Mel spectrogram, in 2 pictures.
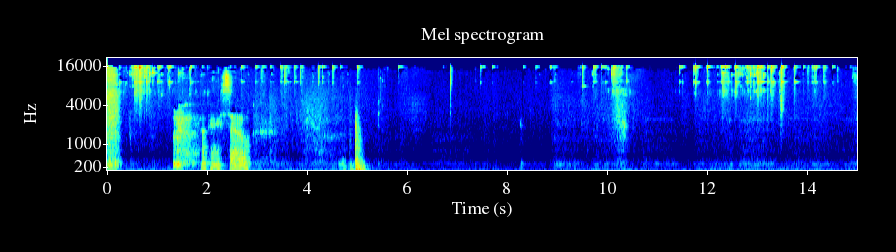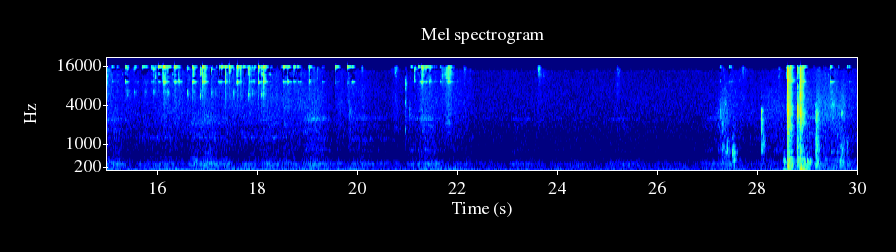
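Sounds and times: bracelet clicks and jingles: 0:00.3 - 0:01.4, 0:08.6 - 0:10.5, 0:11.4 - 0:14.6, 0:15.4 - 0:19.0.

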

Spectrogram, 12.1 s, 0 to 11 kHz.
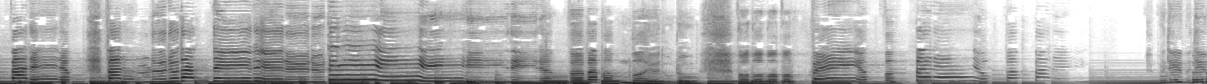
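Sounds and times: electric guitar bass notes and chords: 0:00.0 - 0:11.8
woman singing wordless jazz vocal: 0:00.0 - 0:12.0.

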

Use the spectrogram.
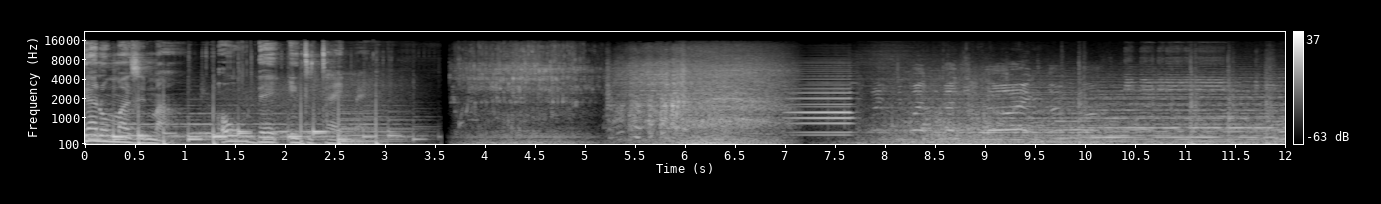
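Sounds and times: music with a voice: 0:00.0 - 0:03.4, 0:08.0 - 0:11.0
short horn blast: 0:07.0 - 0:07.8.

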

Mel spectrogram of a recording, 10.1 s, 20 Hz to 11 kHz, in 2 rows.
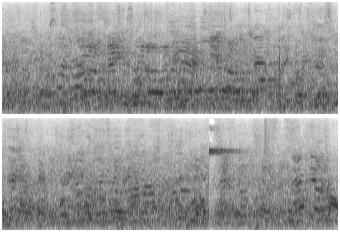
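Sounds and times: crowd babble: 0:00.0 - 0:10.0
short high whistle tone: 0:08.1 - 0:08.7.

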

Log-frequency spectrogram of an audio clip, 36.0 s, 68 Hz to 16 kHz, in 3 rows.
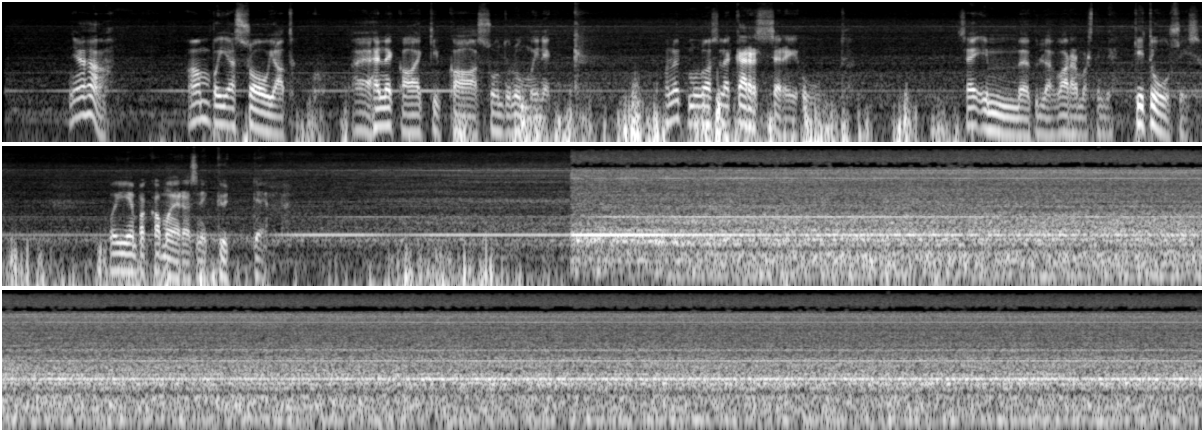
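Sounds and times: vacuum cleaner running: 0:00.1 - 0:36.0.

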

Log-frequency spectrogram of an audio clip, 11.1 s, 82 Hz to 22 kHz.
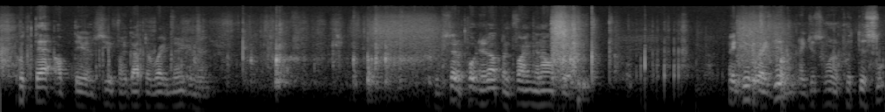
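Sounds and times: light rustling and handling: 0:00.1 - 0:06.0.

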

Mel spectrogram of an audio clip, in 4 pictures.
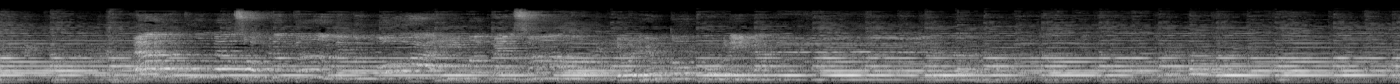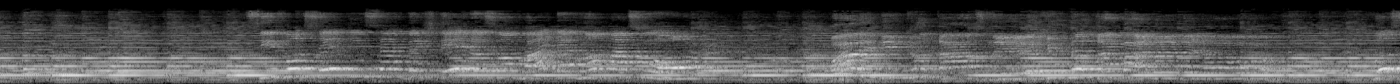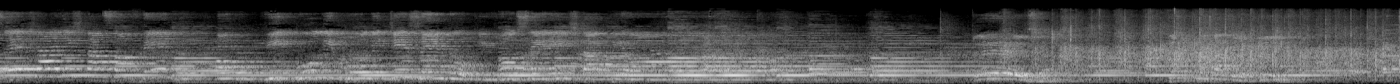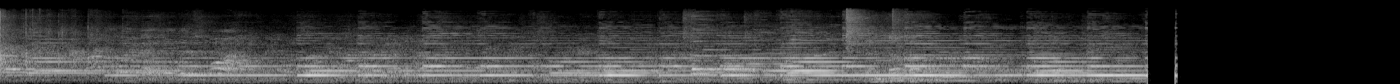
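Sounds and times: person singing: 0:01.3 - 0:09.4, 0:22.3 - 0:26.9, 0:50.7 - 0:51.8.

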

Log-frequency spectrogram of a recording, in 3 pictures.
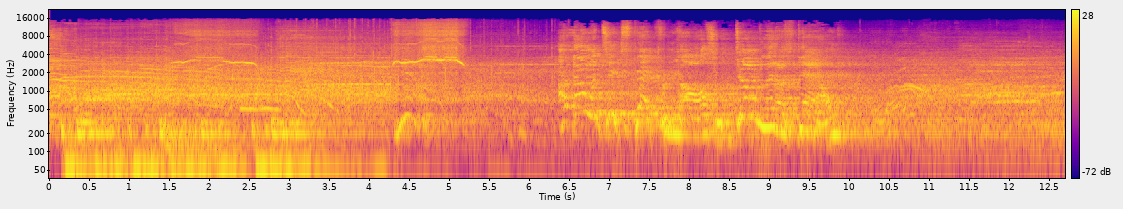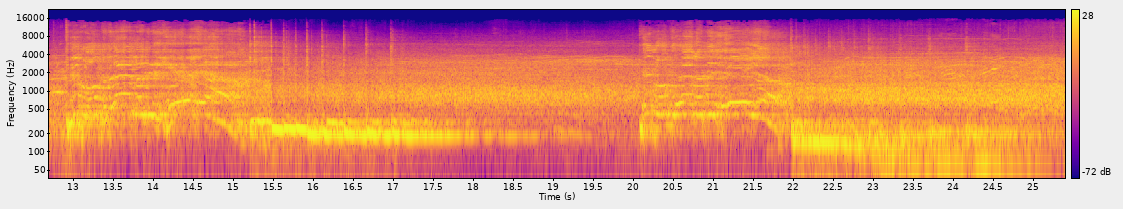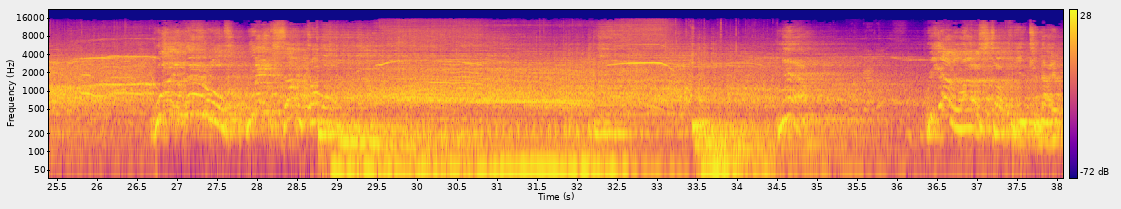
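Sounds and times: large crowd noise: 0:00.0 - 0:38.0
high whistles: 0:01.4 - 0:06.5, 0:25.6 - 0:26.7, 0:29.4 - 0:31.2, 0:32.2 - 0:34.5, 0:35.6 - 0:36.6.

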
